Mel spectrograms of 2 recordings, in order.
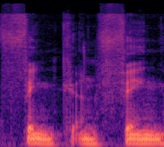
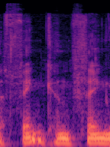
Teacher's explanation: you get fink and fing for think and thing which sound quite London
